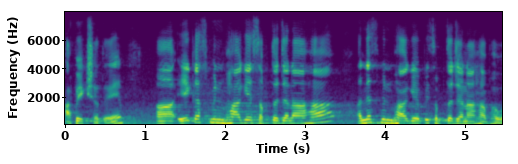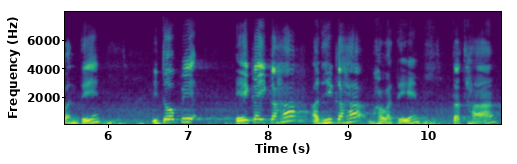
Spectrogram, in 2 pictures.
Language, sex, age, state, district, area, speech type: Sanskrit, male, 18-30, Karnataka, Uttara Kannada, rural, spontaneous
